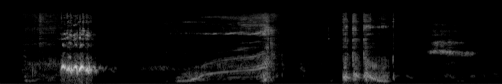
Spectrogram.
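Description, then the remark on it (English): A person makes a string of vocal mouth-noise sound effects: a sharp pop, a rising whooshing sweep, a buzzy sputter and a short high tone, each separated by brief pauses, clear with no talking. “I do have more of Larvell Jones' mouth noises”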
